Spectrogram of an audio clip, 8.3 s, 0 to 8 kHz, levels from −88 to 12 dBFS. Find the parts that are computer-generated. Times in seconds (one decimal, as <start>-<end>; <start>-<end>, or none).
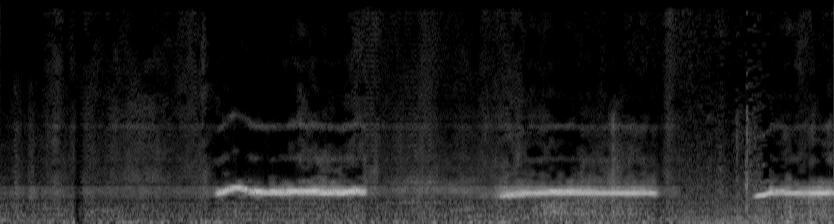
0.0-6.8; 7.7-8.3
